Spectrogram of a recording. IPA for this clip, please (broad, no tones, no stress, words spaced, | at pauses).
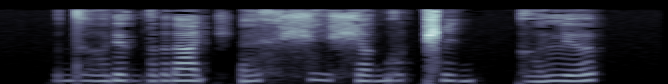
dʱə̤ɾʲɐɡrat͡ʃʼɛ̤x ʃi̤ʃɐɡuǁiɡ kːə̤ lʲə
